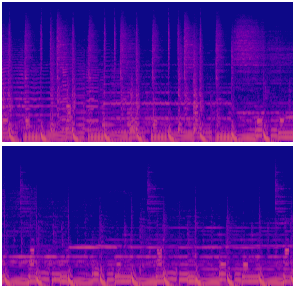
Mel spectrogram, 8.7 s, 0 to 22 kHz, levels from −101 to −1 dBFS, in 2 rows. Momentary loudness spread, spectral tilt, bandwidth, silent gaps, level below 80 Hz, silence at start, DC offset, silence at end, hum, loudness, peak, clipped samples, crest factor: 1 LU; -5.5 dB/octave; 17 kHz; none; -58 dBFS; 0 s; under 0.1%; 0 s; none; -54 LUFS; -40 dBFS; under 0.1%; 12 dB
